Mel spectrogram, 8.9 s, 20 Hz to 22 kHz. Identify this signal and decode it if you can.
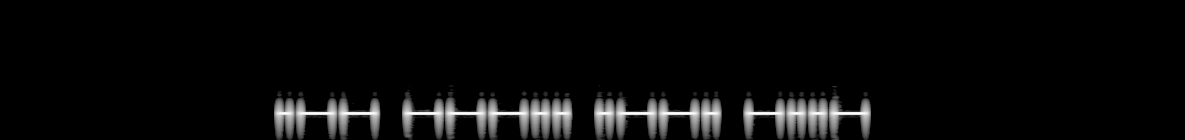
Morse code, heard as a keyed tone, about 15 wpm, 700 Hz. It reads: W8PX
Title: USA Call Signs - 4 Characters - 15wpm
